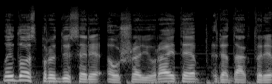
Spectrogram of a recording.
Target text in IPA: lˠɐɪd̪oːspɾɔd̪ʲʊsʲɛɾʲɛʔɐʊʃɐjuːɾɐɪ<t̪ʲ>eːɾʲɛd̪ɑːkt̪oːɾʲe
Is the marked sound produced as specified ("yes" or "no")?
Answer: yes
